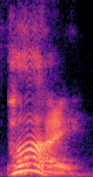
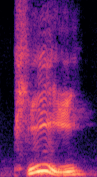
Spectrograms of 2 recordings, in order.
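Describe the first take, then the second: First: The vowel sounds like 'eye', as in pie. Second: The vowel sounds like 'ee', as in pea. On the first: This is the American way of saying it. "you Americans pronounce it pi" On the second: This is the Greek way of saying it. "The I sound should be E"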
